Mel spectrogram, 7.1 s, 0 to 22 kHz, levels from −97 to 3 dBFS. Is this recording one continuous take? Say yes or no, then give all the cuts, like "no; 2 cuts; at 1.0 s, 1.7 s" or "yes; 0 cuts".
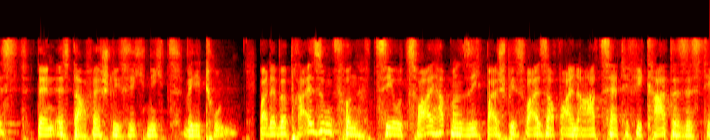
no; 1 cut; at 2.5 s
